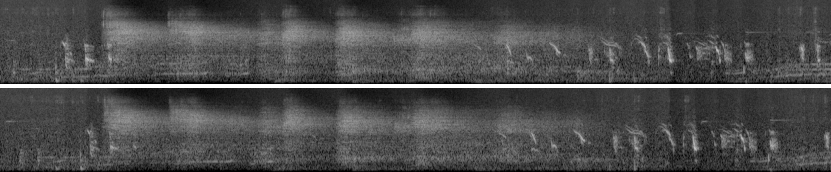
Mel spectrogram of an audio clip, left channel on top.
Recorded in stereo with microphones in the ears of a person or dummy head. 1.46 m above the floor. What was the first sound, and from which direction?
Footsteps, 65° left (ahead or behind).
